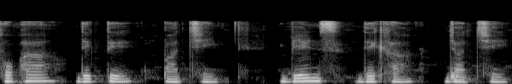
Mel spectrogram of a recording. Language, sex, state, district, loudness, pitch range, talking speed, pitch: Bengali, male, West Bengal, Cooch Behar, -19 LUFS, 120-150 Hz, 70 wpm, 135 Hz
